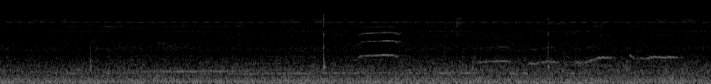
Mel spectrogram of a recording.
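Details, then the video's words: Two wild baby monkeys keep searching and calling for their mother: thin whistled arching cries, first single and drawn-out, then a quick run of short rising-falling notes, over a steady hiss with a few sharp clicks. "these 2 p.o.o.r baby monkeys, they keep looking for and calling for their mother"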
